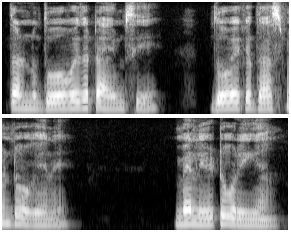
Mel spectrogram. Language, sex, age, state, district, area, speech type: Punjabi, female, 60+, Punjab, Amritsar, urban, spontaneous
